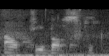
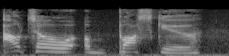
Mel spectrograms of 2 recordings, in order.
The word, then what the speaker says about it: Alto Boscu: He pronounced the name in his usual way, careless of the finer points of Iberian pronunciation. The town in question was actually Alto Boscu, a relatively unimportant market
